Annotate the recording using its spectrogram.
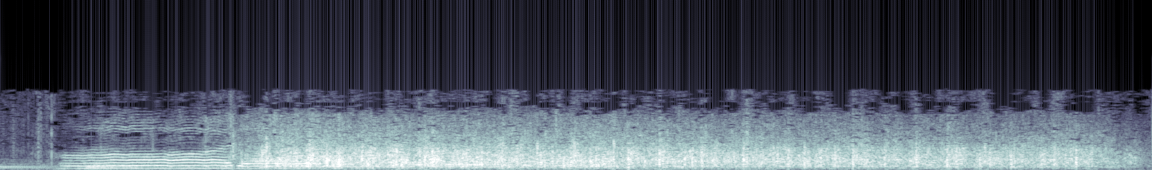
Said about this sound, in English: Now, as I put my hand over each contestant's head, the studio audience will applaud, indicating their favorites. First, I have my hand over the Furpo system.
